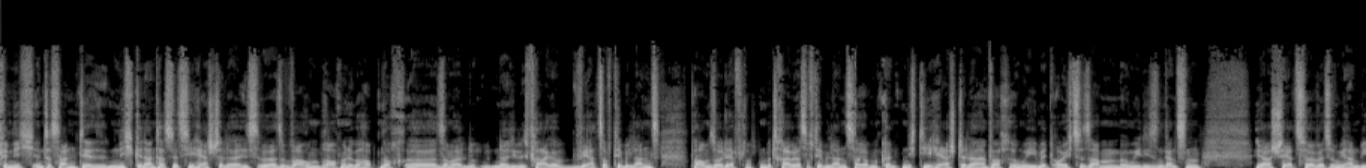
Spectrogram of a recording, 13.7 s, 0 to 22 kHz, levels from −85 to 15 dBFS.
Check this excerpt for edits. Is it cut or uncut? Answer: uncut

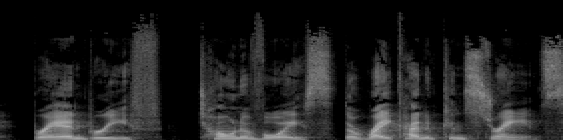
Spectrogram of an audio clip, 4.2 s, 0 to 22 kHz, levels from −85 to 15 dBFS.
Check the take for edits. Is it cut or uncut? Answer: uncut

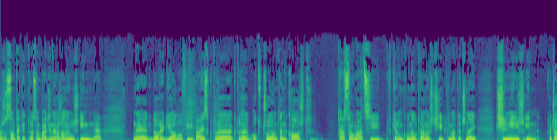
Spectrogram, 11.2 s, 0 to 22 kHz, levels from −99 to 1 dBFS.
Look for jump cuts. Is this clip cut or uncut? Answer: cut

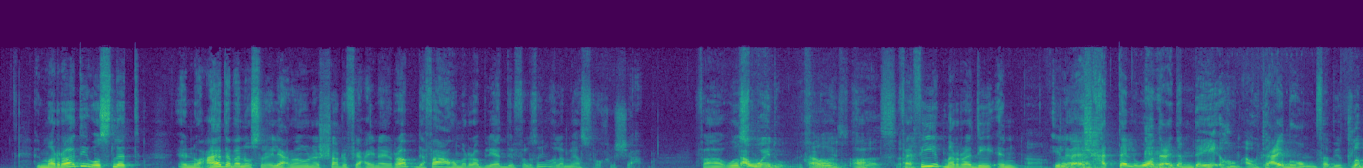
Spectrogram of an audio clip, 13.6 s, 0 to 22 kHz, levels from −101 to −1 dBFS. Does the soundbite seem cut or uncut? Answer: uncut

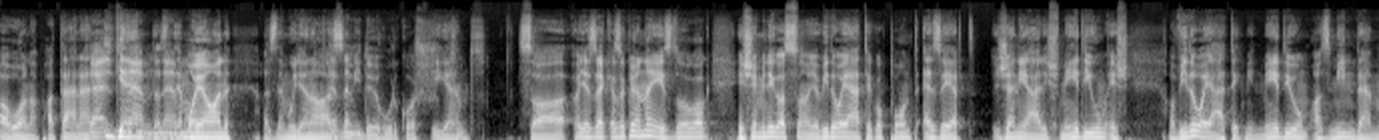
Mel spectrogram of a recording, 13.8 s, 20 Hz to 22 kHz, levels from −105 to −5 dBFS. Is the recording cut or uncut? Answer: uncut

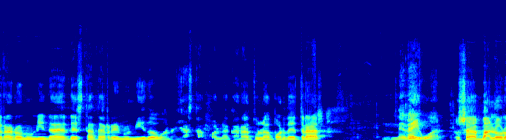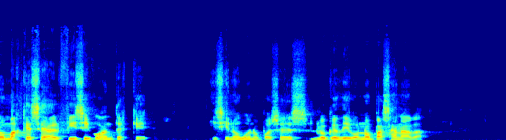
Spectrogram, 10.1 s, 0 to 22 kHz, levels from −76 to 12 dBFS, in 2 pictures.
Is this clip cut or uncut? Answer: uncut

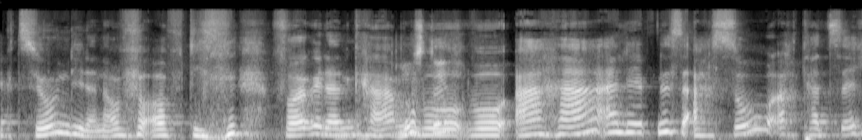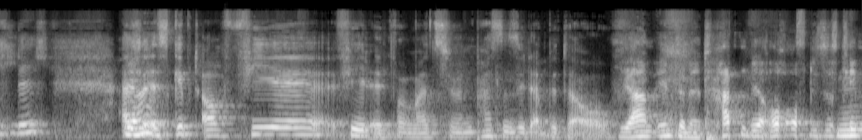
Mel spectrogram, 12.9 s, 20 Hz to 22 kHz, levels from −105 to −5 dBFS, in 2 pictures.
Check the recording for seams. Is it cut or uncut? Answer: uncut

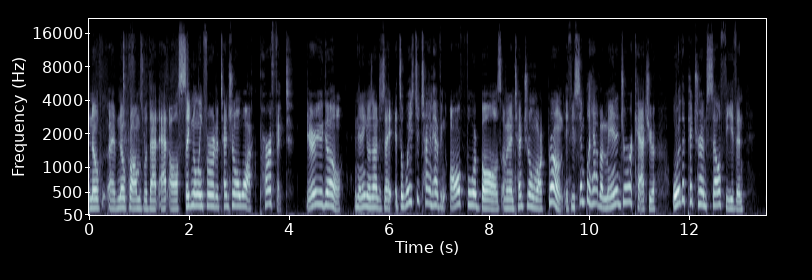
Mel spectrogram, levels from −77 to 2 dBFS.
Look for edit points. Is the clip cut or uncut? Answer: uncut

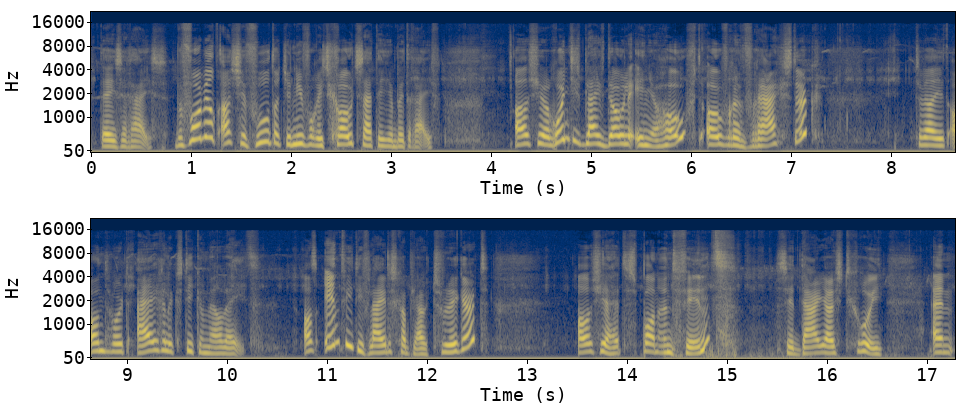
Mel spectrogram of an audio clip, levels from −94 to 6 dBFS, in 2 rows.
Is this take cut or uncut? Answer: uncut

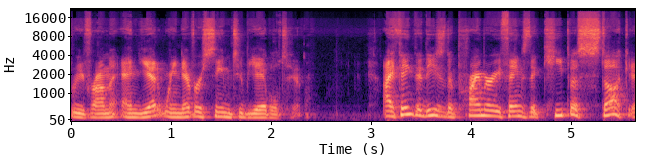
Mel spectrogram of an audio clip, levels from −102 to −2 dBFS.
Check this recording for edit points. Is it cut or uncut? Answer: cut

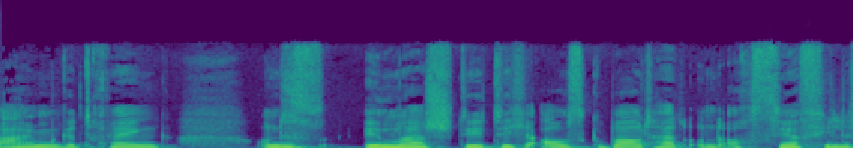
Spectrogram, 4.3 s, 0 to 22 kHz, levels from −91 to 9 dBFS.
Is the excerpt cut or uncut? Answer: uncut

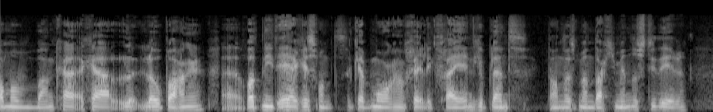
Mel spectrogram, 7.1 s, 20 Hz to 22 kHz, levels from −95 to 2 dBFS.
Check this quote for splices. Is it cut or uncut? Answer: cut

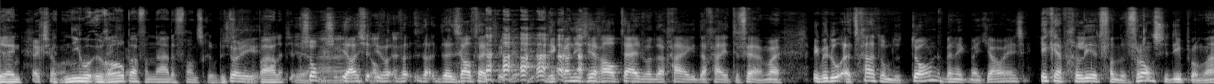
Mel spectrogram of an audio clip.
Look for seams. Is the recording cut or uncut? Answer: cut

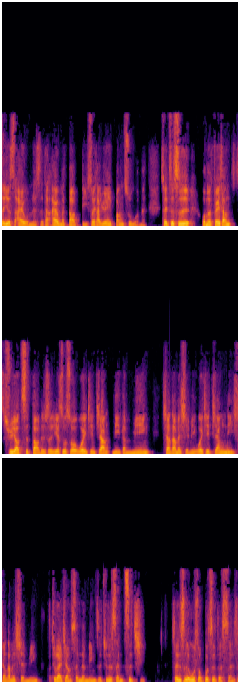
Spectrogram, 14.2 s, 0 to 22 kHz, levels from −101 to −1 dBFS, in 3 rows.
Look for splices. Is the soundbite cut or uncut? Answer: cut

